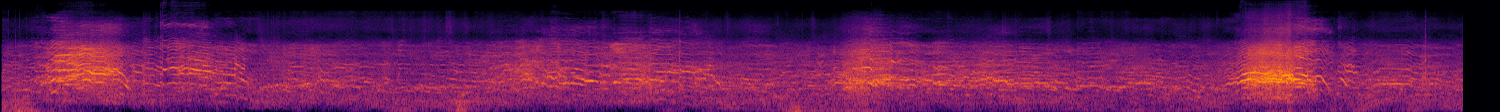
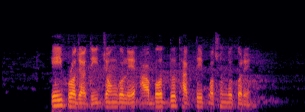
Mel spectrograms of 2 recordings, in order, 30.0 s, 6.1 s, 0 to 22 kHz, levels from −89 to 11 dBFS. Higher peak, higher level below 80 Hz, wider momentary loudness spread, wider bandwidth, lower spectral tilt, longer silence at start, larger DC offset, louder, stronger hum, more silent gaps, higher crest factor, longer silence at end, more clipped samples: about the same, -2 dBFS vs -2 dBFS; first, -52 dBFS vs -62 dBFS; first, 21 LU vs 10 LU; first, 20 kHz vs 7.2 kHz; second, -0.5 dB/octave vs -6 dB/octave; second, 0 s vs 1 s; neither; about the same, -17 LUFS vs -18 LUFS; neither; neither; about the same, 18 dB vs 18 dB; second, 0.75 s vs 1 s; neither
